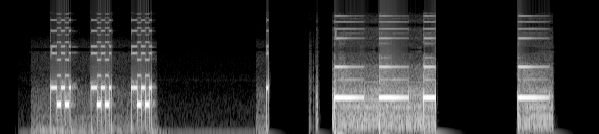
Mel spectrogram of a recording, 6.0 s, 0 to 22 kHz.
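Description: Airbus A320 cockpit alarms sound during an electrical failure: three quick repeated beeps, a brief pause with a short blip, then a series of longer electronic tones in uneven bursts, loud and close.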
